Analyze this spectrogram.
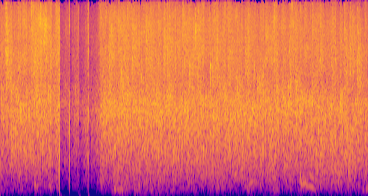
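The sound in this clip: An audience applauds to welcome a guest speaker, loud and steady clapping throughout, with a few sharp clicks briefly cutting through early on.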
